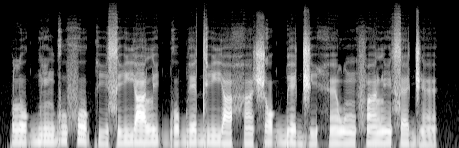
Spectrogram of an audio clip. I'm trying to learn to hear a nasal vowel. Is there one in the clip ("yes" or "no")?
yes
